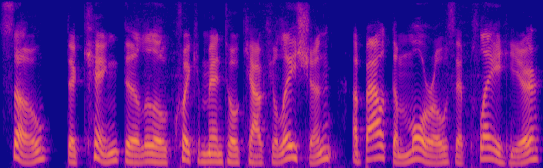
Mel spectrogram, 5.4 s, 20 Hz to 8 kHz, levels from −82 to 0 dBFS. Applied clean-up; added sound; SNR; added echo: neural separator model SepFormer DNS4.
